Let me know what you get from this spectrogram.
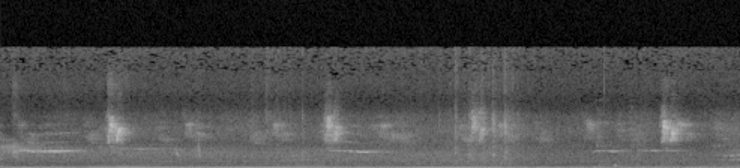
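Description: Small birds chirping in short, high tweets, repeated every second or so, over a steady low hum.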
